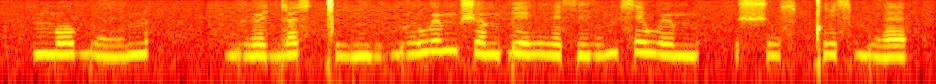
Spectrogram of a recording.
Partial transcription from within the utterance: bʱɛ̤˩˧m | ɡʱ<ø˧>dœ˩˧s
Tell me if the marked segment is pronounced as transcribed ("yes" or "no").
no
